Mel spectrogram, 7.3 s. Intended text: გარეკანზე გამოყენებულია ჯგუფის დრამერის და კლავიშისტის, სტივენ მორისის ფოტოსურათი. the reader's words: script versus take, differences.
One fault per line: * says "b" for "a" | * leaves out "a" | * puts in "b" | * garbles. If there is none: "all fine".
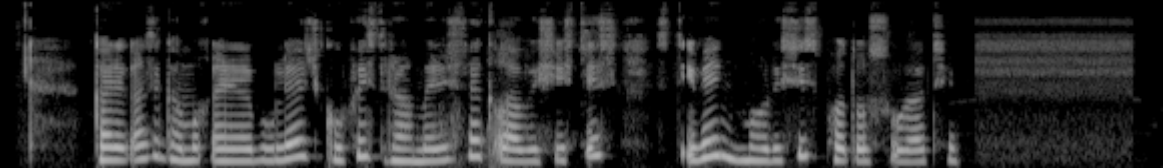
all fine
